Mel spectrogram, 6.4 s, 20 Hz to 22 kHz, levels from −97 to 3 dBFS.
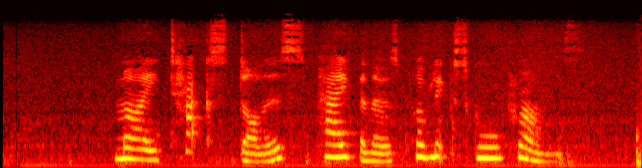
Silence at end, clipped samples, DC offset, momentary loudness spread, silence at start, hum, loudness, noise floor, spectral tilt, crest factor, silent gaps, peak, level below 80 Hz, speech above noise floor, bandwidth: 0 s; under 0.1%; under 0.1%; 13 LU; 1.15 s; none; -28 LUFS; -55 dBFS; -5 dB/octave; 18 dB; none; -10 dBFS; -68 dBFS; 28 dB; 13.5 kHz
